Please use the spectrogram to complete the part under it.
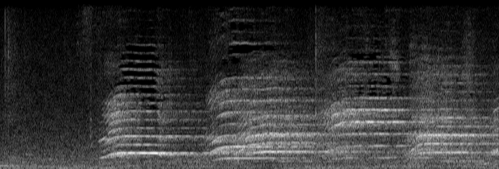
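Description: Young women give loud, drawn-out shouts in an echoing hall.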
